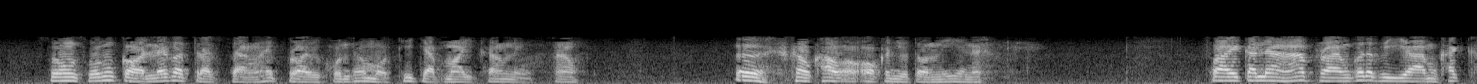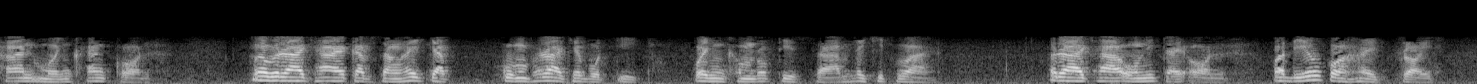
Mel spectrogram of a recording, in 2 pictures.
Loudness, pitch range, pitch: -15 LUFS, 125-165 Hz, 150 Hz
